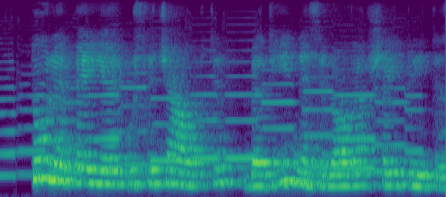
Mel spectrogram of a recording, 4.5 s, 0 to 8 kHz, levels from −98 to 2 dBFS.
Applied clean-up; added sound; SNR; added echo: none; Wind instrument, woodwind instrument; 13 dB; reverberation time 0.7 s.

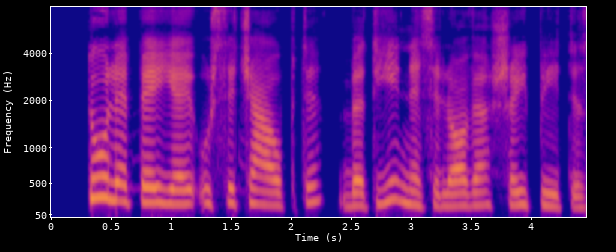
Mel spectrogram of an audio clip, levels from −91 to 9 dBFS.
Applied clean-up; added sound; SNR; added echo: none; none; none; none.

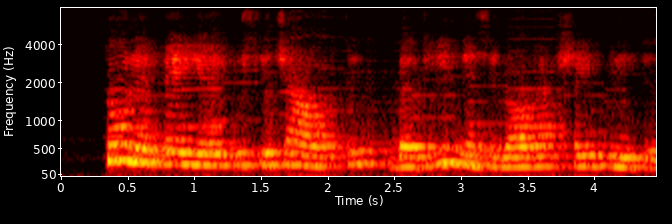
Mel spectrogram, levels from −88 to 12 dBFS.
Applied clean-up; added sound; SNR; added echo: neural separator model SepFormer DNS4.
